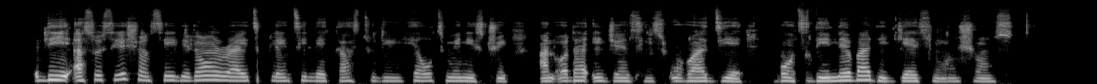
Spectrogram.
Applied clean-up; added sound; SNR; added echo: neural mask model Resemble Enhance denoiser.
